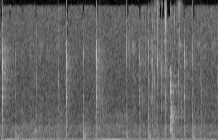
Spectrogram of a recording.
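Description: Light, irregular clicks and taps of a stylus writing on a pen tablet, over a faint low hum.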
